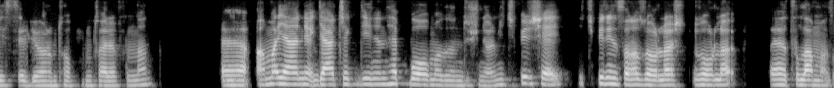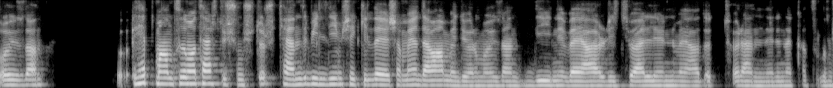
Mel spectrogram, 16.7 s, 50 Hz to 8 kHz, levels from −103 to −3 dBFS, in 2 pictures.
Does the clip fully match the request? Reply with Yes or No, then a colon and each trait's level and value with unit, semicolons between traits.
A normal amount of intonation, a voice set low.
No: average, 3.8 semitones; medium, 170 Hz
